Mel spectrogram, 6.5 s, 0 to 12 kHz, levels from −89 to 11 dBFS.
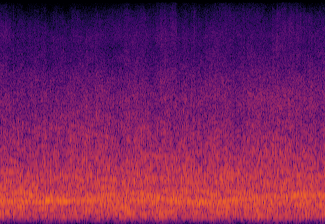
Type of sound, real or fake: fake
